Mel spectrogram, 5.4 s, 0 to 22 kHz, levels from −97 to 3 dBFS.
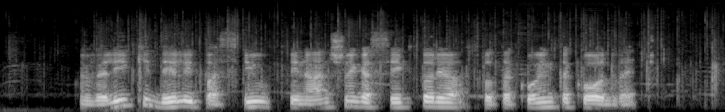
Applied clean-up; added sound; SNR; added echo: neural mask model RNNoise.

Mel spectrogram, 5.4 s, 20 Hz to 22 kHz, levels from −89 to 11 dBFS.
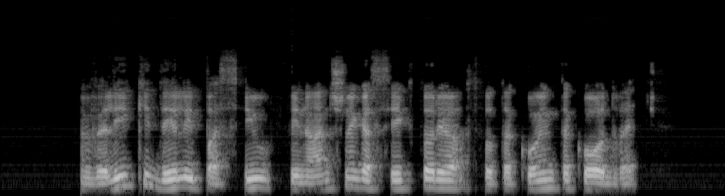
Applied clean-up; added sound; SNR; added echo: none; none; none; none.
